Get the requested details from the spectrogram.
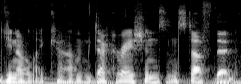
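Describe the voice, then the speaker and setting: A man's fairly low voice comes through as music plays in the background. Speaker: virtual streamer. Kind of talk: casual livestream storytelling. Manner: hesitant, many fillers.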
